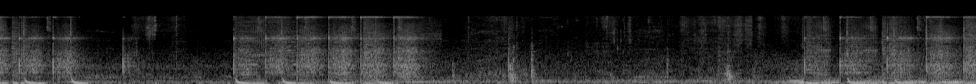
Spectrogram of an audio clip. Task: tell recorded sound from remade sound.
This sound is recorded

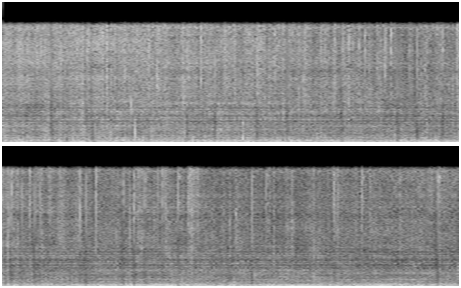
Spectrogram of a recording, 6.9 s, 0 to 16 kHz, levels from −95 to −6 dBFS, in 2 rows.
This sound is remade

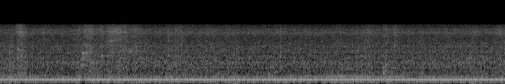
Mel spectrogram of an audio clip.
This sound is remade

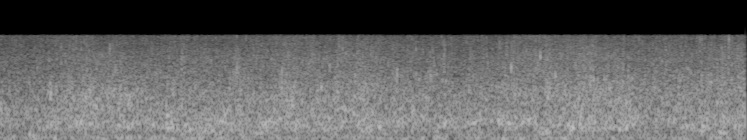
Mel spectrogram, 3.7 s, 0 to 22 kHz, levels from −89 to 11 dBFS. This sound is recorded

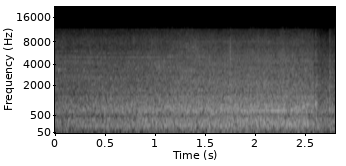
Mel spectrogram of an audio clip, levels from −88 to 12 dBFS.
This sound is recorded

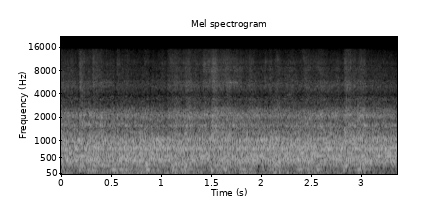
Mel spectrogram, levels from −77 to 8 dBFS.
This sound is remade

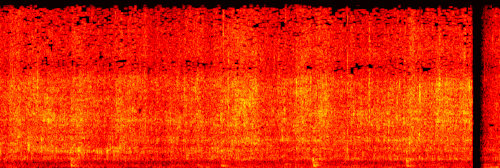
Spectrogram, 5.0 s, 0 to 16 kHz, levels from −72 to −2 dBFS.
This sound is recorded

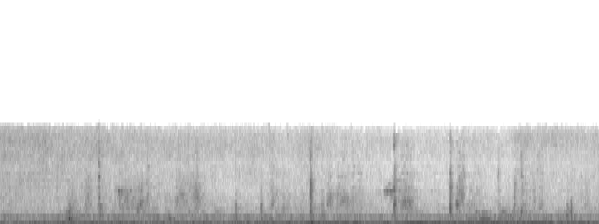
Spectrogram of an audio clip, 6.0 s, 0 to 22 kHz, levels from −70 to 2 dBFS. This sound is recorded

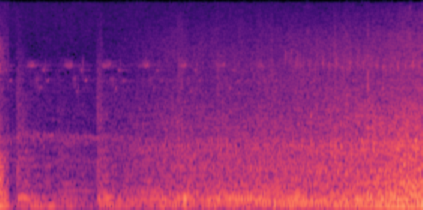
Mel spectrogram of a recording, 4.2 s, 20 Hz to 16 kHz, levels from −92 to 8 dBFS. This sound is recorded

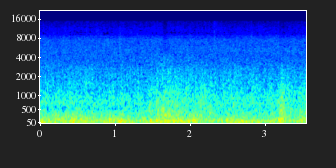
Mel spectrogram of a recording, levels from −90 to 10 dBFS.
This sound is recorded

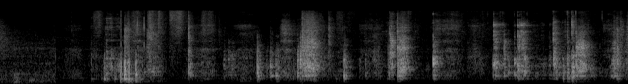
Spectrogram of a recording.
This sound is recorded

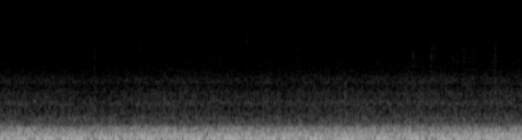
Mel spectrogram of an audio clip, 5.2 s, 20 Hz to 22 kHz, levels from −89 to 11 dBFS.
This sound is recorded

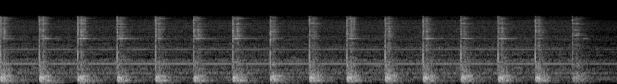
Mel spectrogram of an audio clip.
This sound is recorded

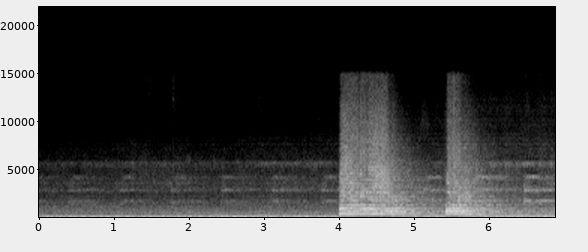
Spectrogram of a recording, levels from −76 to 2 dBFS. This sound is remade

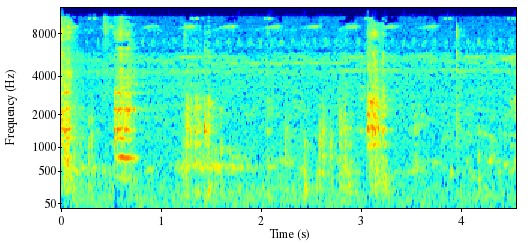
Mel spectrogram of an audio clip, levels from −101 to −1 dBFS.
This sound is recorded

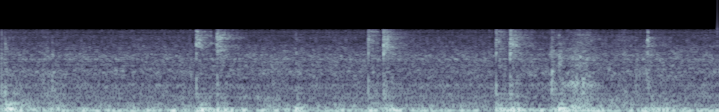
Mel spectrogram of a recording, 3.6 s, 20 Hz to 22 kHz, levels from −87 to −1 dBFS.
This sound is remade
